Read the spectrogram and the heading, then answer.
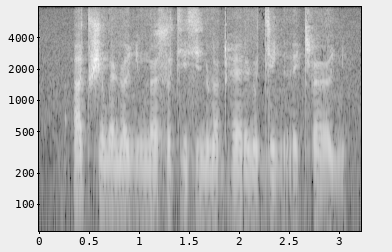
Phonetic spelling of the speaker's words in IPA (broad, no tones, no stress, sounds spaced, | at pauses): ʔ a tʲ ʃ ə w ɛ ɳ œ ʎ ə ŋ œ s o tʲ e sʲ ɛ n o ɳ a ɖʱ ɛ ɾ i ɳ u dʲ ɛ ʎ r e cʰ œ ʎ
